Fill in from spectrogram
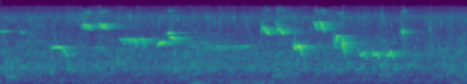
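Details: Common nightingale (Luscinia megarhynchos) song in the wetland of Axios Delta National Park, Thessaloniki, Greece: a rapid, varied run of high whistles, chirps and buzzy notes that jump sharply in pitch, over a faint outdoor hiss.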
